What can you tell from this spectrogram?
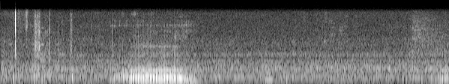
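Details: Pit bull dog snoring like an old man: a single soft, rumbling snore on the breath in after a few clicks, in a quiet room; snoring.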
